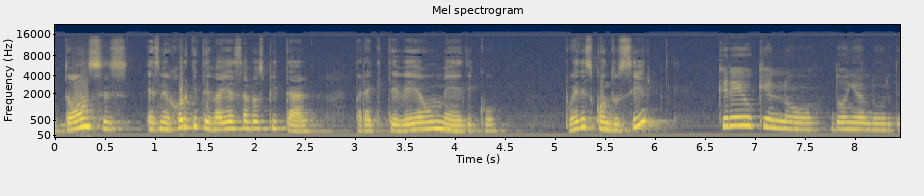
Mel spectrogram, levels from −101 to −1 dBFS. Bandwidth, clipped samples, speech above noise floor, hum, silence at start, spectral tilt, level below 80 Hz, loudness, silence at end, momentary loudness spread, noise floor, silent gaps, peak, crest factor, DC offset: 16.5 kHz; under 0.1%; 30 dB; none; 0 s; -5.5 dB/octave; -46 dBFS; -16 LUFS; 0 s; 10 LU; -45 dBFS; none; -2 dBFS; 14 dB; under 0.1%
